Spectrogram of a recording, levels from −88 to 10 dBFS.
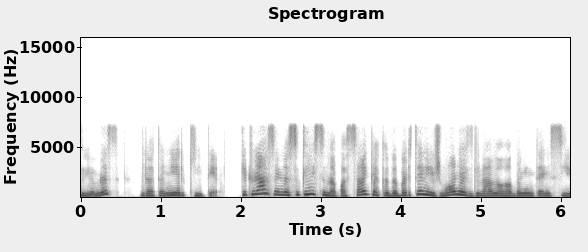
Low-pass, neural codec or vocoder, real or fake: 7.2 kHz; codec, 16 kHz, 1 kbps, FreqCodec, smaller model; fake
